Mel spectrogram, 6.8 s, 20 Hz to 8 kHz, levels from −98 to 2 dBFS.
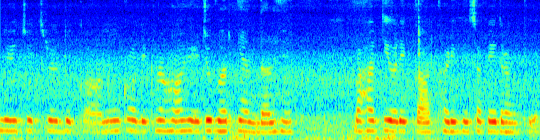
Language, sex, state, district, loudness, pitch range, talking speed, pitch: Hindi, female, Bihar, Sitamarhi, -22 LUFS, 210-225 Hz, 195 wpm, 215 Hz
